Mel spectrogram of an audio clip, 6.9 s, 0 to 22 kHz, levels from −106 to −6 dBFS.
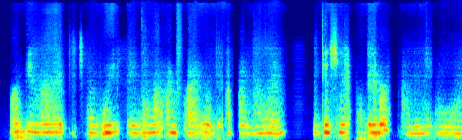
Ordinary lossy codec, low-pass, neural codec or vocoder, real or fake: none; none; codec, 44.1 kHz, 0.9 kbps, DAC; fake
